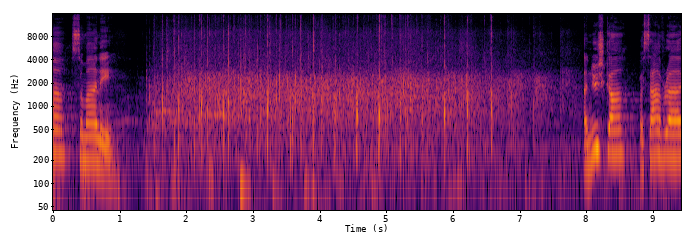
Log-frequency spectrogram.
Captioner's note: applause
